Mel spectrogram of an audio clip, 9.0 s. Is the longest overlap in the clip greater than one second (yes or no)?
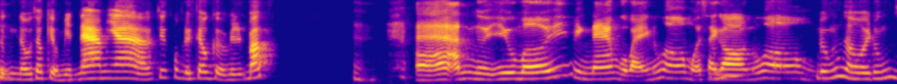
no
